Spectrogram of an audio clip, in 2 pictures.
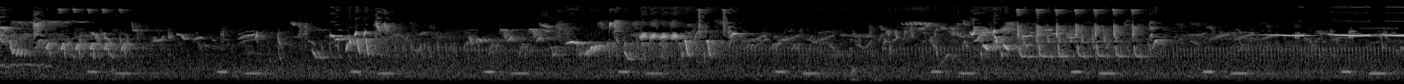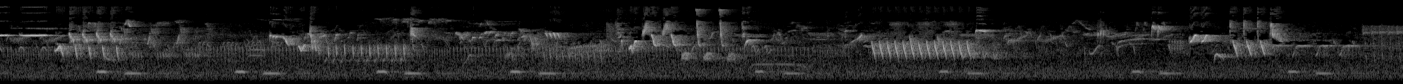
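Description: Several wild birds calling and singing together: quick chirps and rapid trills overlapping throughout, with one held whistle near the middle.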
